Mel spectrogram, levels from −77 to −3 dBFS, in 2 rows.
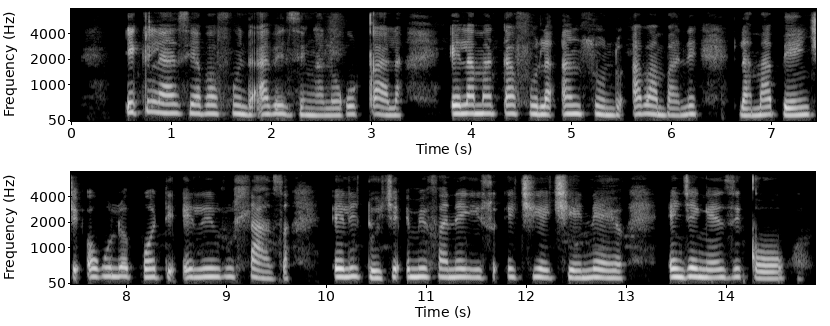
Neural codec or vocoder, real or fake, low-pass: none; real; 7.2 kHz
